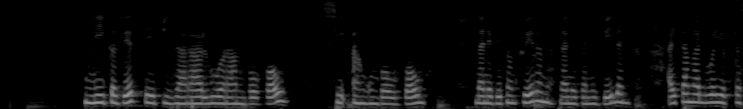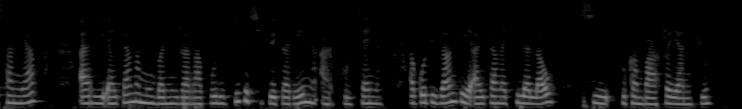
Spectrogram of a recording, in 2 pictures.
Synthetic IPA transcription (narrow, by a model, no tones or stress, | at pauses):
niɡazet̪ud̪̥ebizaɾaluəɾanumbawvaw | siaŋɡumbawvaw | nanevet̪ant̪uweɾanənanevanivelani̥a̰it̪anəluəevaʈ͡ʂəsamiafə̥ | aɾiait̪anəmumbəniɾaɾapolit̪ikʲəsit̪uekaɾenəʔaɾikʰulut͡sajnə | akoʈ͡ʂizanid̪eʔait̪anəkʰilalaw | sid̪̥ukambaɾuʈ͡ʂəianikʰiu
